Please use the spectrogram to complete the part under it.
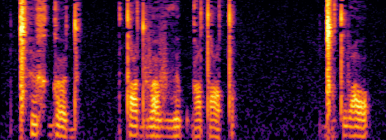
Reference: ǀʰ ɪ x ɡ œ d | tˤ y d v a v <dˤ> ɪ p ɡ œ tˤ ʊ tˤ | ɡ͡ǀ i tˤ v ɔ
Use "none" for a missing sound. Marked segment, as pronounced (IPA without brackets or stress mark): ð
